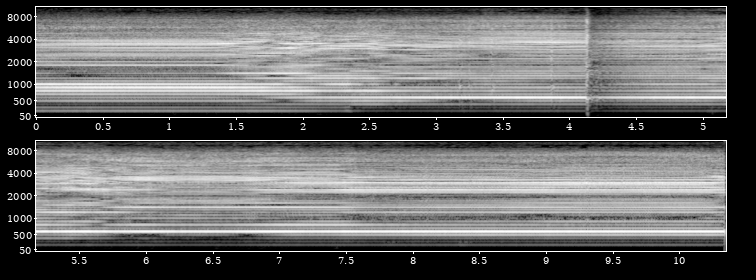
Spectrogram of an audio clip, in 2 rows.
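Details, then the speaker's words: 3-phase borewell motor starter panel: loud, steady mains buzz with a hard metallic edge that never settles; a lizard lodged at the contactor's magnet coil stops the armature seating. "ಕೇಳಿದ್ರಲ್ಲ friends ಯಾವ ರೀತಿ sound ಬರ್ತಾ ಇದೆ ಅಂದ್ಬಿಟ್ಟು ಸಿಕ್ಕಾಪಟ್ಟೆ sound ಬರ್ತಾ ಇದೆ ಏನ್ ಟ್ರಬಲ್ ಆಗಿದೆ ಅಂದ್ಬಿಟ್ಟು ಮೊದಲನೇ ಬಿಸಿ ಎಚ್ ಕಾಂಟ್ಯಾಕ್ಟ್ ಸೆಟ್ ಅಲ್ಲಿ ಹೋಗಿ ಮ್ಯಾಗ್ನೆಟ್ ಕಾಯಿಲ್ ಹತ್ರ ಏನಾದರೂ ಕುಂತ್ಕೊಂಡಿರುತ್ತೆ"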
